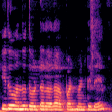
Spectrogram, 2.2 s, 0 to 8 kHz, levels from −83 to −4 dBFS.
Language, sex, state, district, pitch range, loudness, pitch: Kannada, female, Karnataka, Bangalore, 210-240 Hz, -14 LUFS, 220 Hz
